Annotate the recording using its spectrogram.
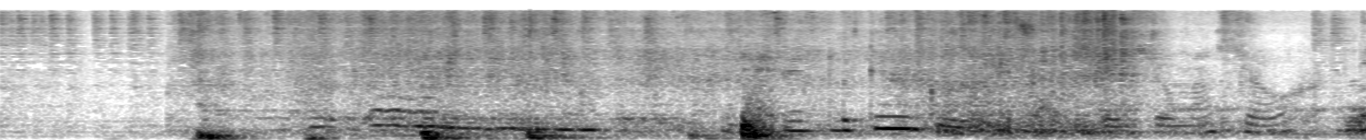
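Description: A young girl talks close to the microphone.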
